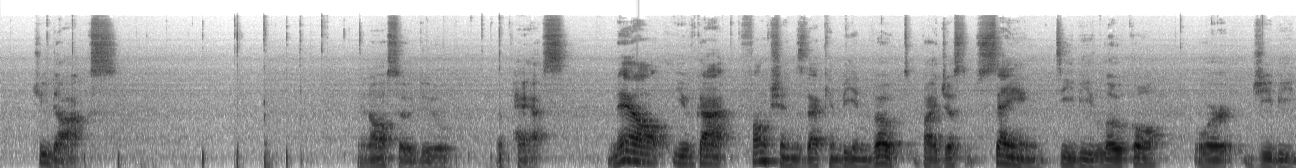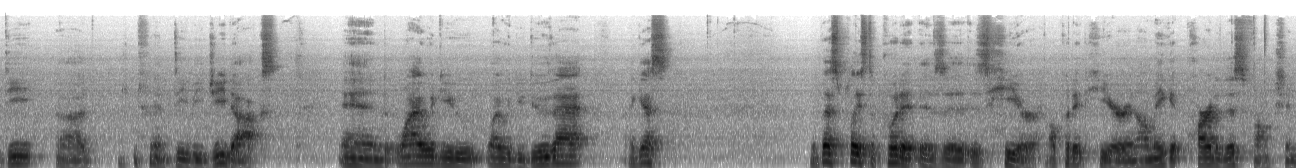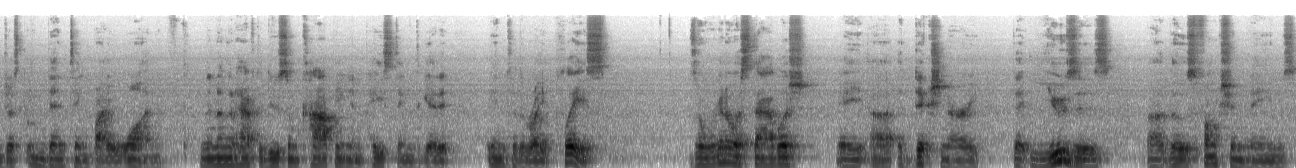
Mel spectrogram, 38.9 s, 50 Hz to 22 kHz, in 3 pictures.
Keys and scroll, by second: 0.0-2.6 typing, 3.0 shift+Return, 3.4 Tab, 4.4 p, 6.9 Up, 8.2 Left, 9.5 Left, 10.3 Right, 11.2 Left, 11.9 Down, 12.6 Down, 14.1 Up, 17.9 Down, 20.1 Down, 21.5 i, 22.3 BackSpace, 22.6 Return, 23.1 Return, 23.6 Up, 25.5 Tab.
